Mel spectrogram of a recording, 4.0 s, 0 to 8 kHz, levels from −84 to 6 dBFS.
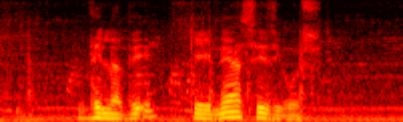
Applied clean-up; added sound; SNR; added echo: none; Accelerating, revving, vroom; 12 dB; none.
